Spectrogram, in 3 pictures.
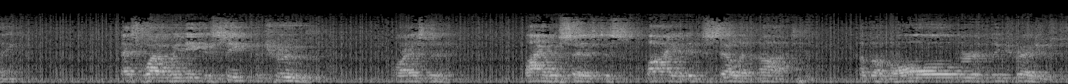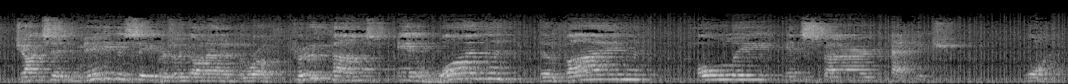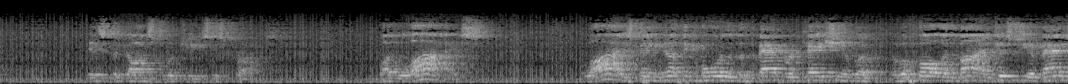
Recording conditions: poor sound quality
